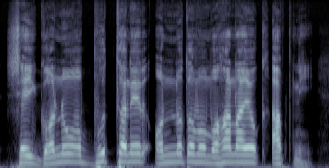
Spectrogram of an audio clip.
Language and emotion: Bengali, neutral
